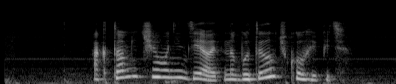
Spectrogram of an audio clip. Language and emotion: Russian, positive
